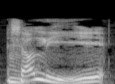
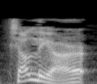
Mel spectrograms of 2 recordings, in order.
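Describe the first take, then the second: First: The name ends without an r-coloured sound. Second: The name ends with an r-coloured 'er' sound.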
